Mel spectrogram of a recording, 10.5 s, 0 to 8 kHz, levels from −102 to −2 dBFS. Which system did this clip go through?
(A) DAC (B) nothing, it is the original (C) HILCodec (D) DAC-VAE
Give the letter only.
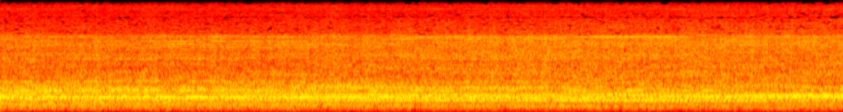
B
